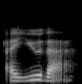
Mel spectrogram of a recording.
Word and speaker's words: ayuda: Ayuda. Ayuda. The emphasis is going to be on that second to last syllable.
